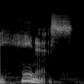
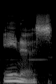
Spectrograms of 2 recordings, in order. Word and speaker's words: heinous: A slow or weak recruit is said to be heinous, which many recruits and in fact drill instructors have misheard and will continue to mispronounce as anus for their entire career.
